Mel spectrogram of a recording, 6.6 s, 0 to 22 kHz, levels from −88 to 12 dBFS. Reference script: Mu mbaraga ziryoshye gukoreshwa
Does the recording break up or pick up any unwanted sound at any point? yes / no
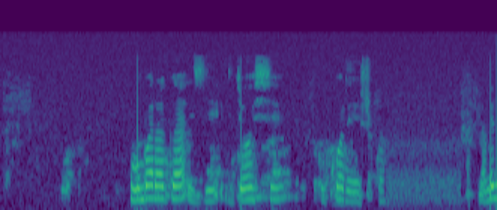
no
